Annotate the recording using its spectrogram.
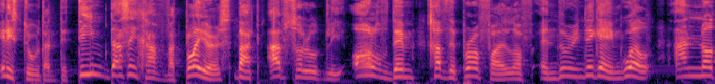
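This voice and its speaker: A man with a Spanish accent speaks high-pitched, with very wide pitch swings. He keeps a moderate pace with hardly any pauses. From Spain. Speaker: esports YouTuber. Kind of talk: scripted commentary.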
